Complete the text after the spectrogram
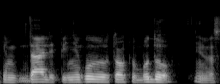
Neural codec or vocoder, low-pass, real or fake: none; 9.9 kHz; real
